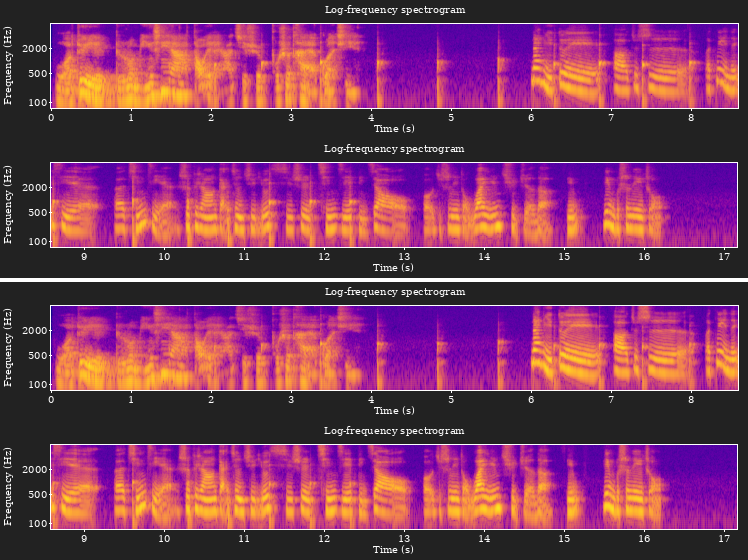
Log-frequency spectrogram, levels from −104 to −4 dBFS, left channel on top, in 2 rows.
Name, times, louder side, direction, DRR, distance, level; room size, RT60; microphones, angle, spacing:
voice 1, 0.1-3.9, left 3 dB, 60° left, 0.7 m, -23 dB
sound 1, 0.9-1.0 1.5-1.6 2.0-2.8 3.3-3.5 4.1-4.2 4.8-4.9 5.6-5.7 6.3-6.4 6.8-7.0 7.4-7.5 8.0-8.1 8.6-8.8 9.6-9.8 10.3-10.4 10.7-10.9 11.3-11.5 11.8-12.0 12.3-12.4, left 4 dB, 20° left, 0.6 m, -31 dB
voice 2, 6.0-15.2 15.5-16.2, right 4 dB, 35° right, 0.4 m, -22 dB
8.5 x 5.1 x 3.1 m
head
